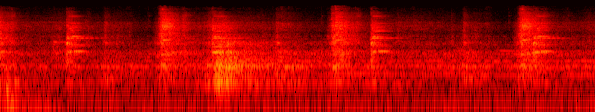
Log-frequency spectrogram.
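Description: A hammer clangs on an anvil as an item is forged.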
